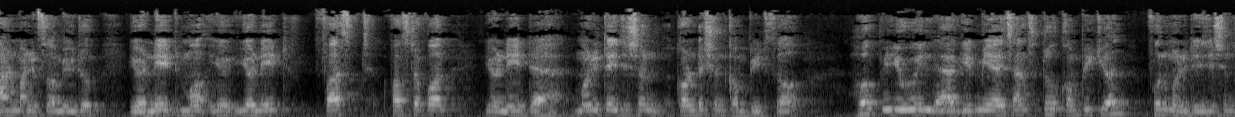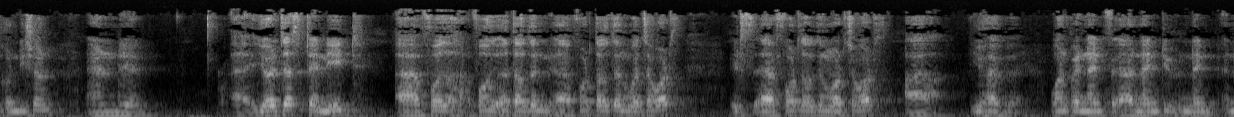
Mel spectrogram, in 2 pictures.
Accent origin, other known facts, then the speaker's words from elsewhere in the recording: Bangladesh; English is a second language; I'm from Bangladesh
